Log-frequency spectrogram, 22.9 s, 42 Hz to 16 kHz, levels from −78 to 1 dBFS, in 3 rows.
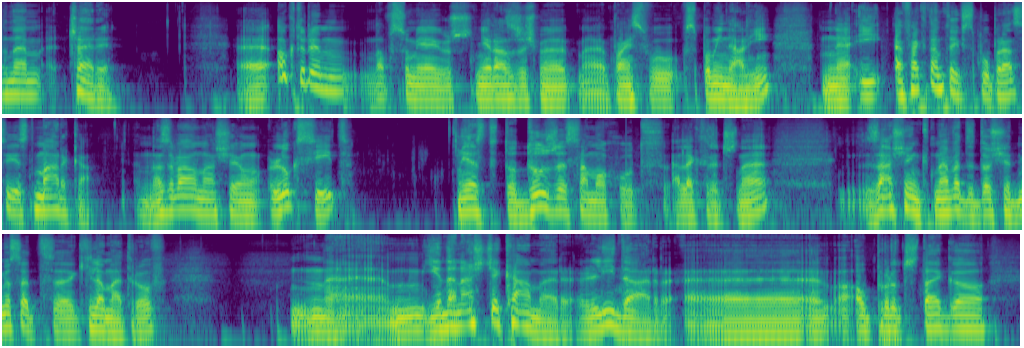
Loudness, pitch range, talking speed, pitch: -16 LUFS, 95-120 Hz, 90 wpm, 100 Hz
